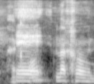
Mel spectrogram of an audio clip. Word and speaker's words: Macron: Se nota que estudió muchos años y habla francés, porque lo pronuncia como los franceses, él. Macron, le hace una cosa.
